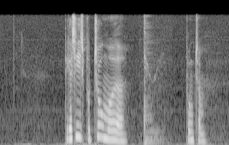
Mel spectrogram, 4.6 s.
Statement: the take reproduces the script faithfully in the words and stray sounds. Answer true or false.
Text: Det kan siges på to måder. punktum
false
